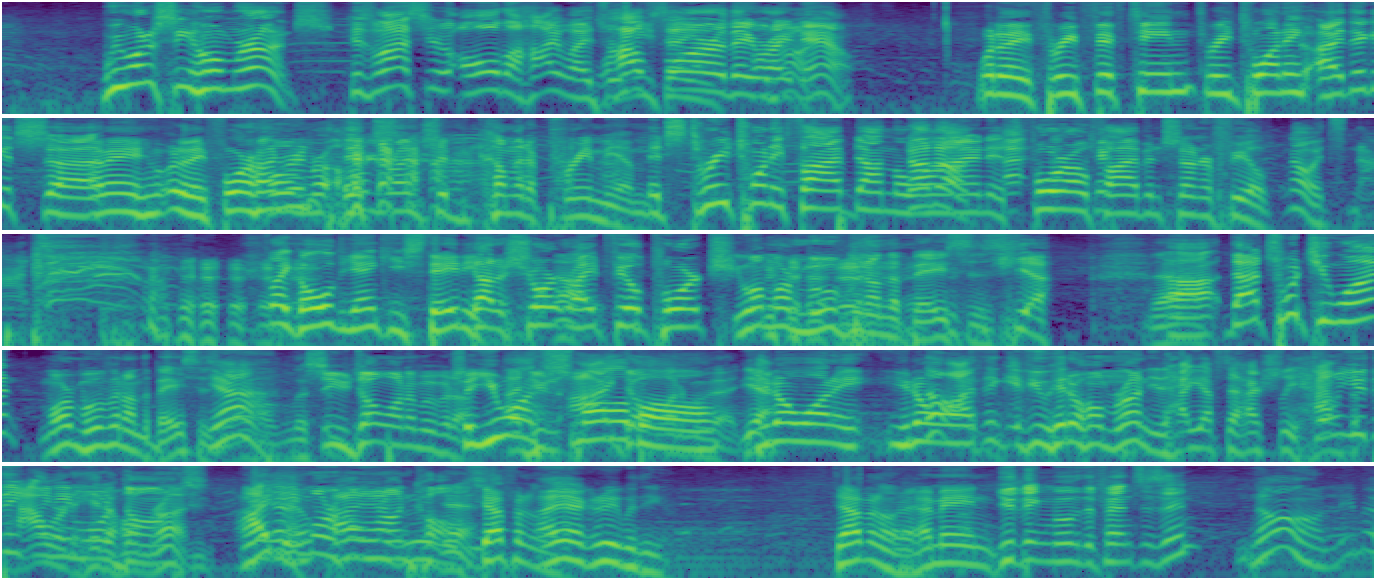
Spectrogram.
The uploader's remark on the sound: LIVE from the West Covina Sportsplex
